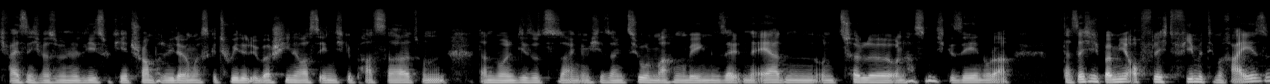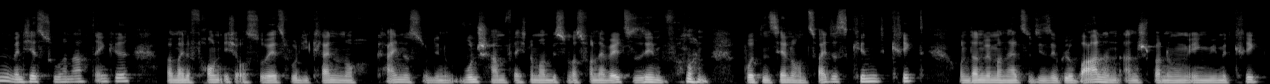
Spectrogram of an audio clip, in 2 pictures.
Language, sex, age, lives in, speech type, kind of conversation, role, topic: German, male, 30-34, Germany, conversation, advice, user, Wie kann ich mit der Überforderung durch ständige Krisennachrichten in den Medien umgehen?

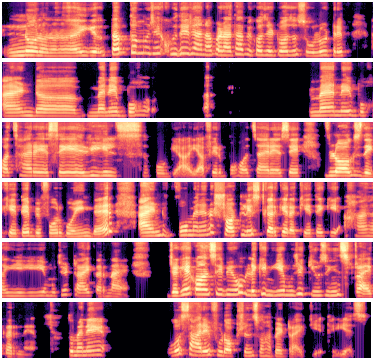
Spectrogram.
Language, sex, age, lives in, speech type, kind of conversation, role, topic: Hindi, female, 20-24, India, conversation, podcast, guest, Kya aap apni koi local khane ki yaad share karoge jo aaj bhi yaad rehti hai?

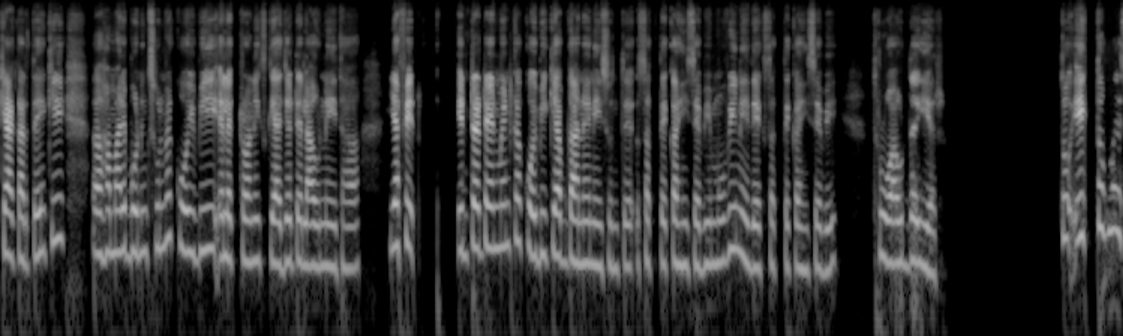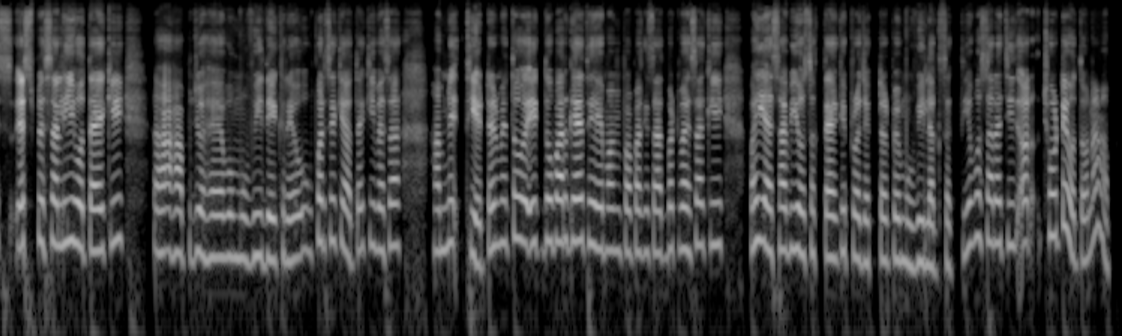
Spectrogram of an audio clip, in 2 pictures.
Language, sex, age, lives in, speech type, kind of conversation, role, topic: Hindi, female, 30-34, India, conversation, podcast, guest, Tum kaunsi film baar-baar dekh sakte ho, aur kyun?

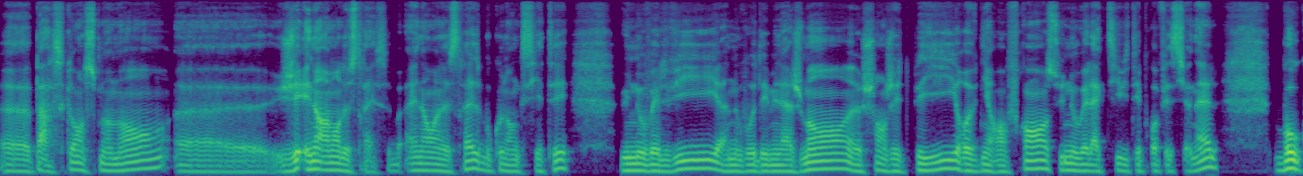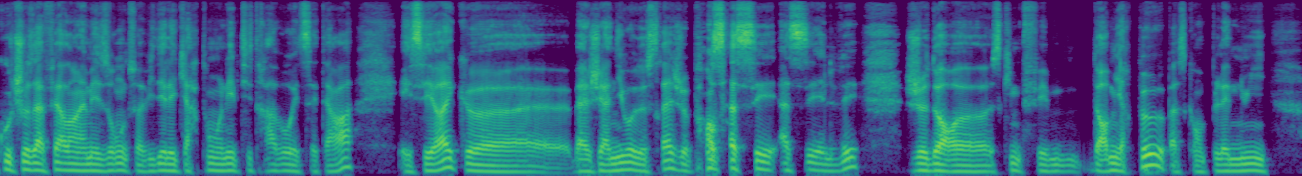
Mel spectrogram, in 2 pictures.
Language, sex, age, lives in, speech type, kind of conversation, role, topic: French, male, 40-44, France, conversation, advice, user, Techniques simples pour réduire le stress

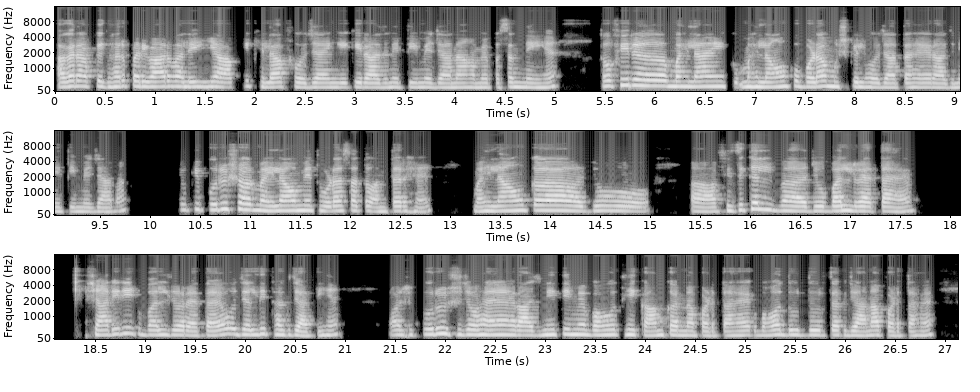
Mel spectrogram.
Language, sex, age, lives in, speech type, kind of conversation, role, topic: Hindi, male, 18-19, India, conversation, unstructured, none, राजनीति में महिला नेताओं की बढ़ती भागीदारी क्यों जरूरी है?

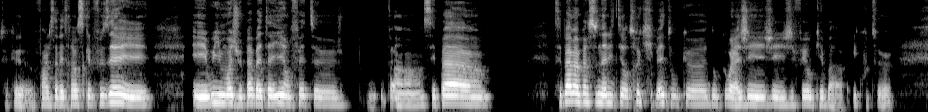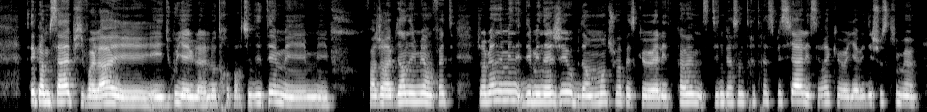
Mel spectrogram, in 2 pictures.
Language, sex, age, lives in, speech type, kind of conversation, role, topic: French, female, 25-29, Germany, conversation, advice, user, Comment rebondir après un changement imprévu dans ma vie ?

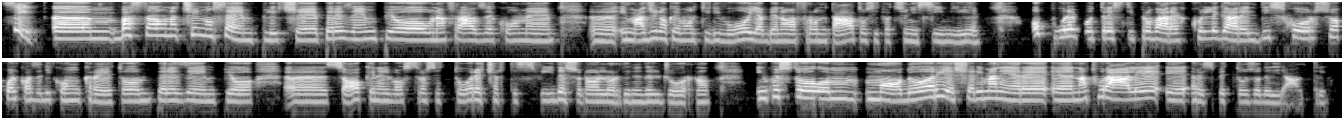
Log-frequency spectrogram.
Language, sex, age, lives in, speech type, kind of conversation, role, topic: Italian, female, 25-29, Italy, read, expert-assistant, expert, Come posso usare le tecniche del palcoscenico per migliorare la mia presenza nelle situazioni quotidiane?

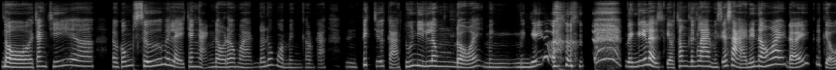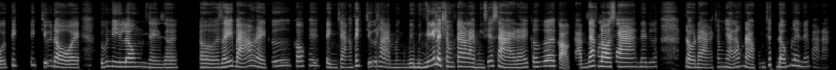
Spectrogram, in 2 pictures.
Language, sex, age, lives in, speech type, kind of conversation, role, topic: Vietnamese, female, 20-24, Vietnam, conversation, advice, user, Làm sao để bớt chật nhà khi có nhiều đồ không dùng nhưng bạn vẫn muốn giữ?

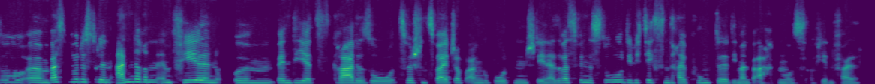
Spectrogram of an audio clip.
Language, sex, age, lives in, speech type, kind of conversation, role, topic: German, female, 45-49, United States, conversation, podcast, host, Wie triffst du deine Entscheidung, wenn du zwischen zwei Jobangeboten wählen musst?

